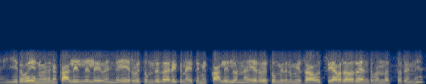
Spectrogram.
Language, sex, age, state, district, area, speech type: Telugu, male, 18-30, Andhra Pradesh, West Godavari, rural, conversation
